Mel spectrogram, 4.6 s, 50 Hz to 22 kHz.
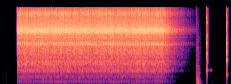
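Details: Mazda Eunos Roadster (NA MX-5 Miata) running: a sharp, high-pitched, cricket-like chirp pulsing about four times a second from the alternator area. Belt squeal was ruled out as the cause.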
